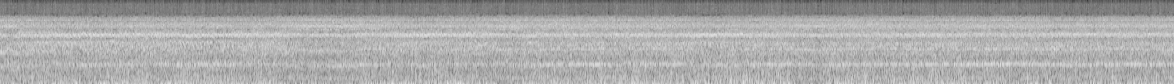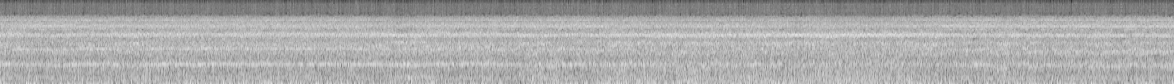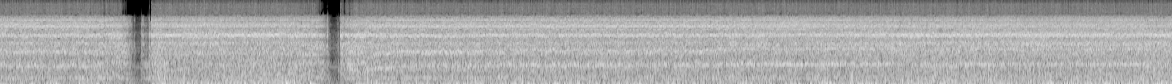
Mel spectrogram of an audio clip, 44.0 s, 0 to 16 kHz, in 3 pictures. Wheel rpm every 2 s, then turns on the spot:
210, 220, 220, 220, 230, 230, 230, 230, 230, 230, 220, 220, 220, 220, 200, 130, 140, 180, 200, 220, 230, 230.
none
